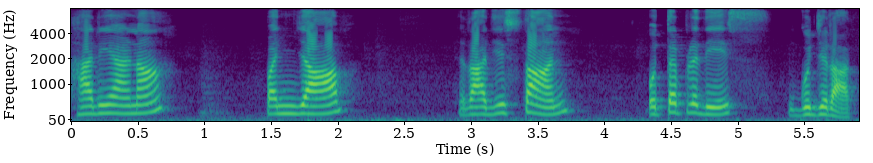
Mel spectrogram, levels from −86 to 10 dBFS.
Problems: constant background noise, background conversations at intervals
